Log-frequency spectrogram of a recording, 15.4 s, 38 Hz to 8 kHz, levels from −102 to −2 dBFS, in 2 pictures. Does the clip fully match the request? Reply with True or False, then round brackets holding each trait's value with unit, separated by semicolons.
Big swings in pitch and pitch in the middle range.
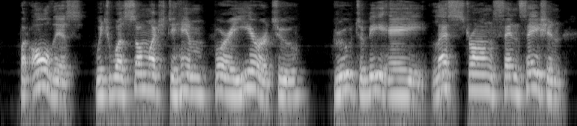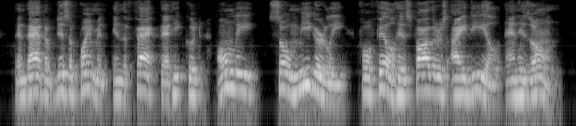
False (3.6 semitones; 150 Hz)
